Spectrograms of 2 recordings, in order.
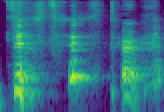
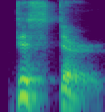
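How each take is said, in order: First: Slow, higher with a laugh on "disturbed"; laughing repeat. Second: Lower, quiet flat drop on "disturbed"; deadpan disturbed. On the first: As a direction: chuckle through "Just disturbed". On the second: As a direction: let "disturbed" sink low and quiet. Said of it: "I was just". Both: Real, not acted.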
